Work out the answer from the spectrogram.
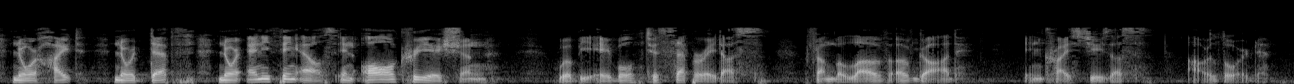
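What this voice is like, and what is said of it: Deep reading voice. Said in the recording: “deep voice? ... Boy, I love listening to you read.”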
